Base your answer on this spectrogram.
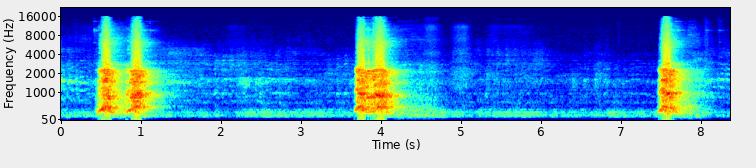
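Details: A Weimaraner barking at penguins on TV gives short, loud bursts, a quick double bark followed by single barks; Weimaraner.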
